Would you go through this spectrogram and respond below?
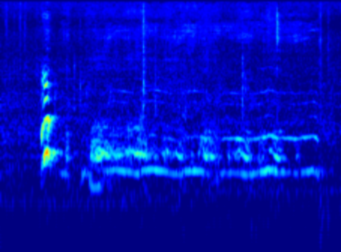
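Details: Domestic dog howling toward other dogs, not allowed to bark; a bright yelp opens, then a long sustained wavering howl that dips and rises slightly before fading out.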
